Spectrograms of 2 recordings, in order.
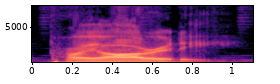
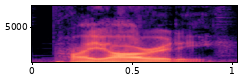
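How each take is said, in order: No difference in how they are said.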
